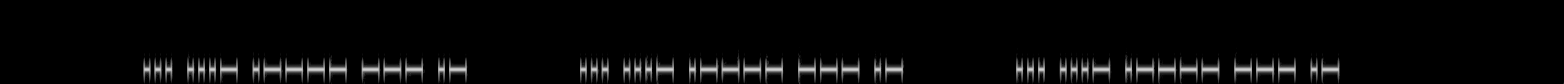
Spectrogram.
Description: Morse code, heard as a keyed tone, about 22 wpm, 700 Hz. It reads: SV1OA SV1OA SV1OA
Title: DXCC-100 Call Signs - 5 Characters - Repeated 3x - 22wpm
